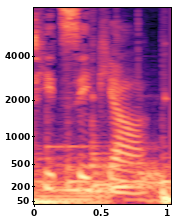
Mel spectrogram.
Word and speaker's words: Hezekiah: It's supposed to be pronounced Heetsikya, which might parallel Astika in Sanskrit.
